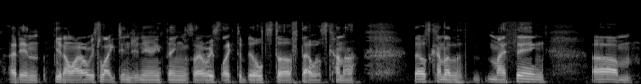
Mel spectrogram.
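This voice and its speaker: A young man from Chicago, USA, speaks at a medium pitch with a slightly bright tone, recorded lo-fi with no echo. He's a podcast guest in a casual interview chat, rambling along with lots of fillers and restarts.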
